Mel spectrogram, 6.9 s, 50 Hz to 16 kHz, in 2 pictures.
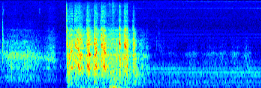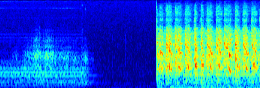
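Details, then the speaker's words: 2002 Suzuki GSX-R1000 first cold start after tank cleaning, pump cleaning, new air filter and NGK plugs, primed four times: short crank then catches to busy even four-cylinder run, held near 1100 rpm; starts cleanly. "she's alive she is live boys and girls pooped out some nastiness cold as can be but she's running ha ha"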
